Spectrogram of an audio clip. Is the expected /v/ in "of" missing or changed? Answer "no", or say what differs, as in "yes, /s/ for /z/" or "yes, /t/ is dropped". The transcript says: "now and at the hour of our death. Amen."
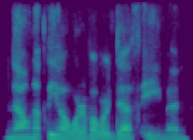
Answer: no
